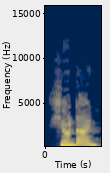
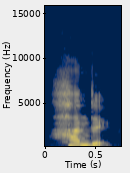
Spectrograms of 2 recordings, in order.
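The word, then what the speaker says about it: Hyundai: First one, இதை எத்தனை பேர் ஹியூண்டாயின் ப்ரொனவுன்ஸ் பண்ணிட்டு இருக்கீங்க? This is ஹண்டே.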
